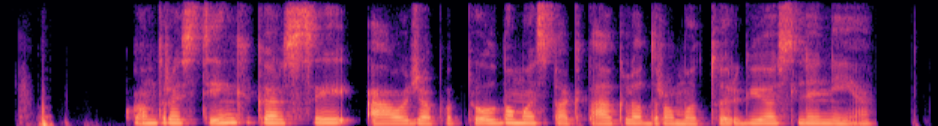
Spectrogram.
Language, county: Lithuanian, Šiauliai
